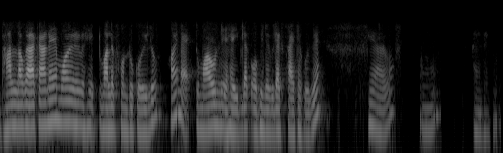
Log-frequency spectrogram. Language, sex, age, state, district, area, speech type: Assamese, female, 45-60, Assam, Dibrugarh, rural, conversation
